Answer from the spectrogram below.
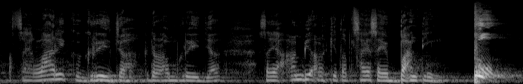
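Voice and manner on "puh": explosive loud high "puh"; mimicked thud, short and forceful; imitated slam noise. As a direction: burst out a sudden impact sound. Imitates slamming down the Bible.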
